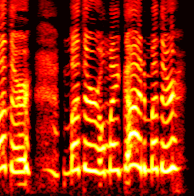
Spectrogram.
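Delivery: very high, drawn-out hysterical sobbing and wailing. Describing a woman questioning her spiritual mother: imitating hysterical crying. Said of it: "is hysterical crying and is like".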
